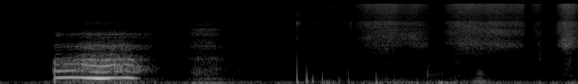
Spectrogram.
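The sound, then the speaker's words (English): A body rubbing against fabric makes soft, scratchy friction swishes, fairly faint and drawn out in several uneven strokes, with some breathy sounds mixed in and no talk. “The fabric feels so good when I'm spread out against it. I can't help it. Rubbing against it, right?”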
